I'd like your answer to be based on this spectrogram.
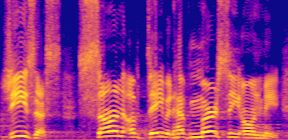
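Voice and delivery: high, loud, slow desperate cry. Acted. Blind beggar crying out to Jesus, loud slow pleading cry. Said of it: "he cried out".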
